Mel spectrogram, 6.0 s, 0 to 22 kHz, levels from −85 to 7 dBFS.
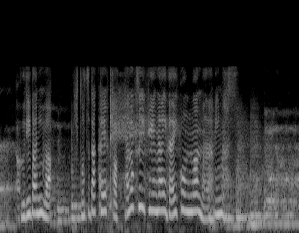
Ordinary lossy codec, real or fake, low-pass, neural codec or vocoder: none; fake; none; codec, 16 kHz, 2 kbps, FreqCodec, smaller model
